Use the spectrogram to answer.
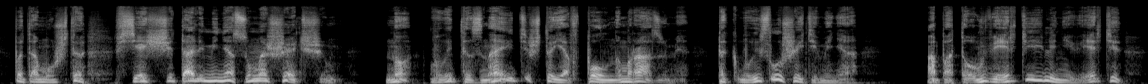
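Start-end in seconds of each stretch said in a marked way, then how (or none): none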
